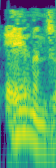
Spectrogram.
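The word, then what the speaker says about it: Ammons: family is that correct amen amens okay eamon's family that's a long a okay Eamon family and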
